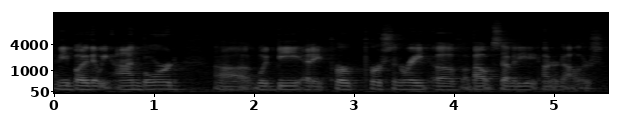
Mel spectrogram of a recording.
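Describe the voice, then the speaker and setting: Over noticeable background noise, a man talks at a fairly quick pace with a medium pitch and a monotone, flat intonation. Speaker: town official presenting to board. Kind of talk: presentation at board workshop. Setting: town board meeting. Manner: fast.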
